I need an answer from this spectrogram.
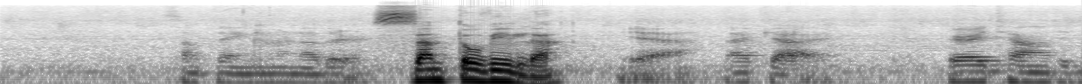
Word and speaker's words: Santaolalla: Santaolalla.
